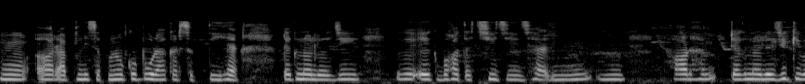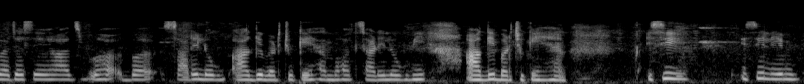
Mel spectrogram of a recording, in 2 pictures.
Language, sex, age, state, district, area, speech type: Urdu, female, 30-45, Bihar, Supaul, rural, spontaneous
